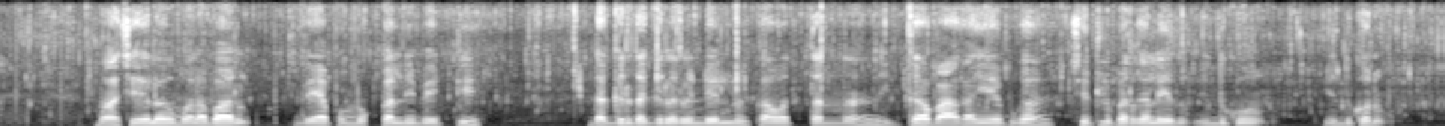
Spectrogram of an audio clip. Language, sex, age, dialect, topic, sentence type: Telugu, male, 25-30, Central/Coastal, agriculture, statement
